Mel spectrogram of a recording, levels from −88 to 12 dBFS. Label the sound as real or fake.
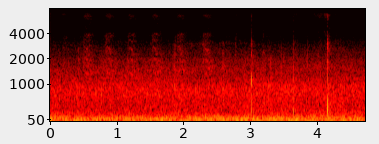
real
